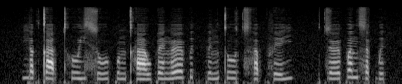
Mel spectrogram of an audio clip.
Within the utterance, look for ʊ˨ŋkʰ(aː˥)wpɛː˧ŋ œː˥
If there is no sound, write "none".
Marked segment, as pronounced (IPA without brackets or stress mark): aː˨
